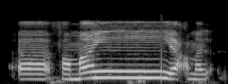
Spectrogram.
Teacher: Gunna sound, a nasal sound again for 2 seconds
